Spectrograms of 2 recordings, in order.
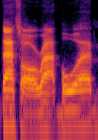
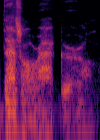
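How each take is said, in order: First: Soothing the horse. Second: Soft, low, whispered coo to a horse; sultry horse talk. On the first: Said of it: "how he talks to his horse". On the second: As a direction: murmur it like a seduction. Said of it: "talking like that". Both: Retold or imitated.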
